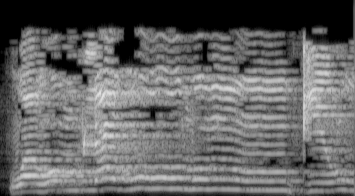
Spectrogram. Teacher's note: الأزرق بالإشباع وترقيق الراء المضمومة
